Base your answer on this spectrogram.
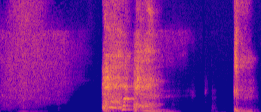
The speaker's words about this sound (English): Excuse me, I have to cough.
